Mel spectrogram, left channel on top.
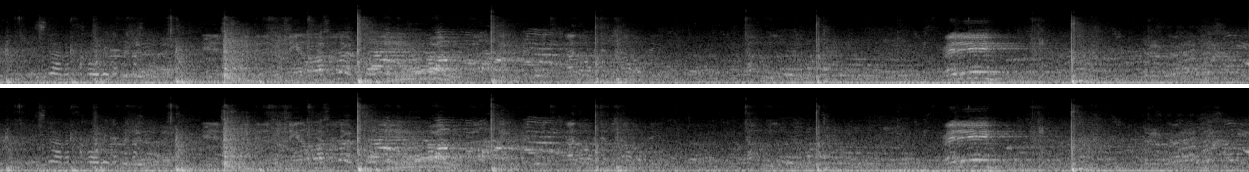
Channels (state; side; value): normal; both; correlation 0.89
